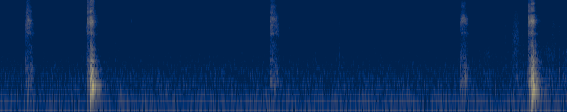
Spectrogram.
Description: This video is so the vet can see our cat reverse sneezing.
